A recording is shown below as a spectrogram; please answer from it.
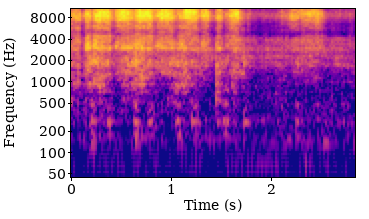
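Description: A utensil scrapes and clinks against a pan while pepper prawns masala cooks, in a soft rhythmic series of stirring strokes over a light sizzle.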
